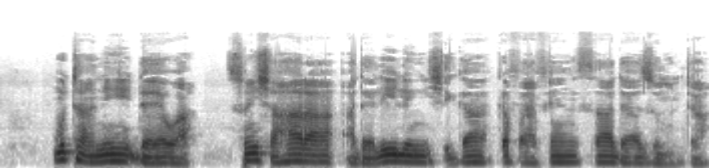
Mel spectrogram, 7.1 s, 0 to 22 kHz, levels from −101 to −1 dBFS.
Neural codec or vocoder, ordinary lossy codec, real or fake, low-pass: none; AAC, 32 kbps; real; 10.8 kHz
